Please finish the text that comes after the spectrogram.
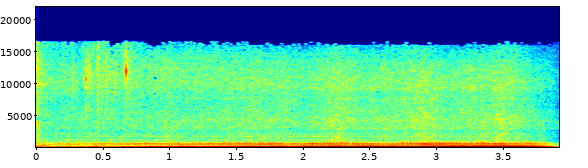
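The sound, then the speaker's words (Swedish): A motorboat engine drones steadily while cruising around on the water in autumn, a low continuous hum with a slight rise in intensity, with no voices present. “Eh, vi tänker inte upp på land än utan jag vill eh, åka runt här och kika lite vad det är för människor som har kvar sina båtar i sjön och hur de har haft det den här sommaren.”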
